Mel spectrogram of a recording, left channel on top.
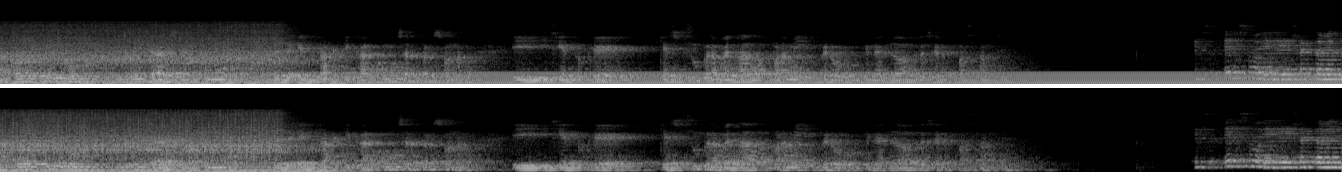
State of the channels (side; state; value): left; noise; hum, 3 dB below the sound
